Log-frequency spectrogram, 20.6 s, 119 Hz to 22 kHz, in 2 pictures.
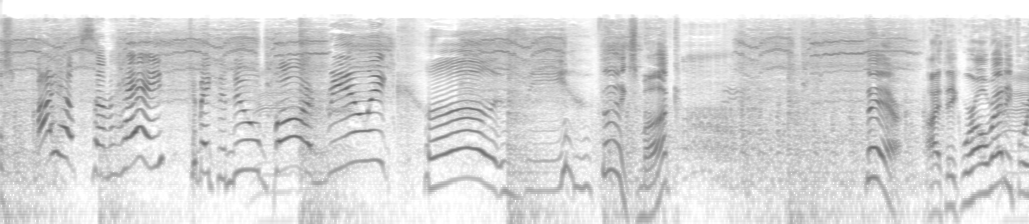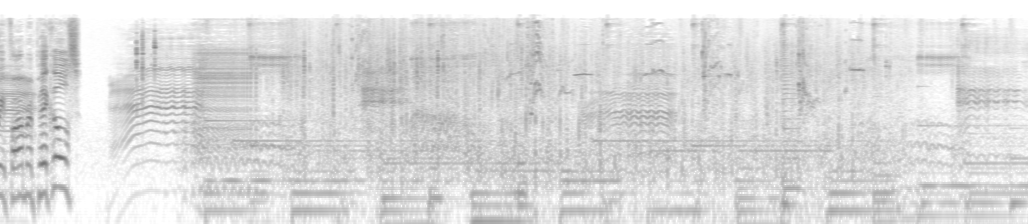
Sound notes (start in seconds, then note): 11.3 sheep Bleating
